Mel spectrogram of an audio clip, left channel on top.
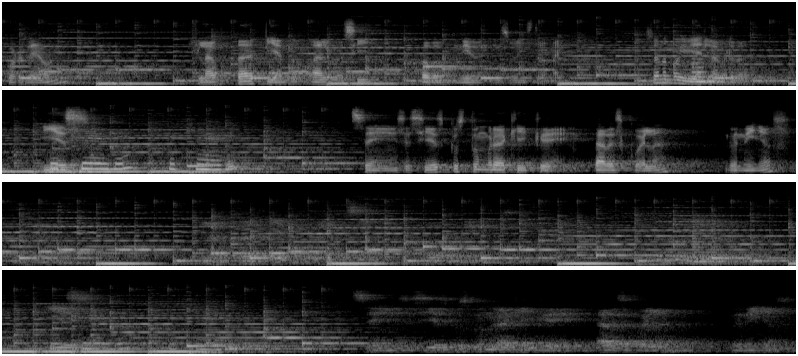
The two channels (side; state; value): both; normal; correlation 0.46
